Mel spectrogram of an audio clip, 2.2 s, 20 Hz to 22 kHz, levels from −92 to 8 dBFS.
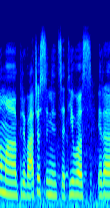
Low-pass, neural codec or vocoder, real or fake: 14.4 kHz; vocoder, 44.1 kHz, 128 mel bands every 256 samples, BigVGAN v2; fake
